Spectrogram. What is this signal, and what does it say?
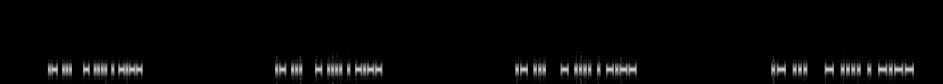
Morse code, heard as a keyed tone, about 56 wpm, 700 Hz. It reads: AS THEY AS THEY AS THEY AS THEY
